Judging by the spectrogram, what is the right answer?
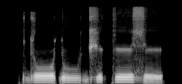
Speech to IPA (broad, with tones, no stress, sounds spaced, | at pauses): d oː˨ ɗ uː˨ d͡ʒ e˦ k eː˦ z e˨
